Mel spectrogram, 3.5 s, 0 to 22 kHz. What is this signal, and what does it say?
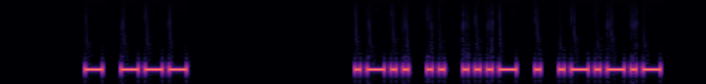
Morse code, heard as a keyed tone, about 40 wpm, 700 Hz. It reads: TO LIVE.
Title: 4x Word-Spacing - Sentences from Top 300 Words - 40wpm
